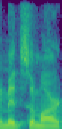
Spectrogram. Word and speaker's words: Midsommar: Well, we're going to say Midsommar because he put the damn A in there, so we might as well use it.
